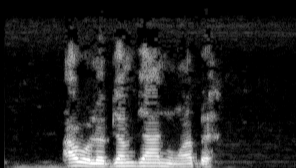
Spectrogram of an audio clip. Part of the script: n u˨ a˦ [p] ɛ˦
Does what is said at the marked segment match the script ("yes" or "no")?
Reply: no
